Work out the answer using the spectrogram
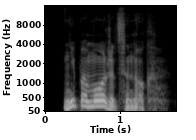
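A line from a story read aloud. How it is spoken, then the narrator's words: Mother sighing. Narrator (Russian): вздохнула мать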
